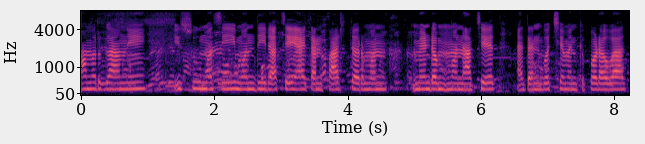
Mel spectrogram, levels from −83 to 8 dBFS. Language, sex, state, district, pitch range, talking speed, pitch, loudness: Halbi, female, Chhattisgarh, Bastar, 210-225 Hz, 140 wpm, 220 Hz, -26 LUFS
